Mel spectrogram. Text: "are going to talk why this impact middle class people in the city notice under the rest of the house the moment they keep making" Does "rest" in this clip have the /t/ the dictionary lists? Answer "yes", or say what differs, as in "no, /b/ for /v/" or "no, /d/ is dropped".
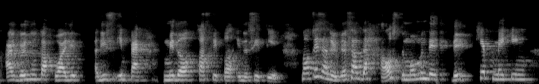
no, /t/ is dropped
